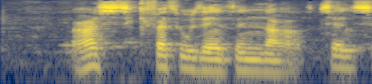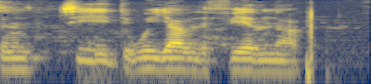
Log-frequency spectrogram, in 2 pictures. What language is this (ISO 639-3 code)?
kab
